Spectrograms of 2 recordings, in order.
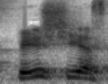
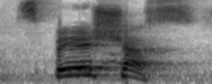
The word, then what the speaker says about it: spacious: সো প্রেশাস, প্রেশাস, ambitious, ambitious, suspicious, conscious, conscious, ferocious, gracious, gracious, vicious, vicious, আবার vicious, vicious, cautious, cautious, cautious, spacious, না স্পেশিয়াস বলবেন কোনটা? স্পেশাস, স্পেশাস।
